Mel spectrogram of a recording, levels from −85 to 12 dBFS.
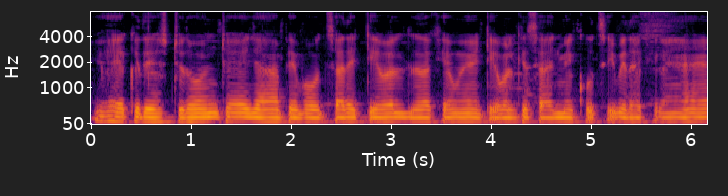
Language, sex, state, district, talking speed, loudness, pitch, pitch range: Hindi, male, Chhattisgarh, Raipur, 205 wpm, -16 LUFS, 105 Hz, 105-110 Hz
